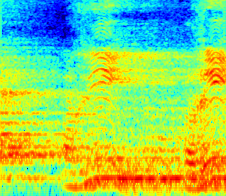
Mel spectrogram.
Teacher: री जो है ये आपका मूर्धन्य स्वर है।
